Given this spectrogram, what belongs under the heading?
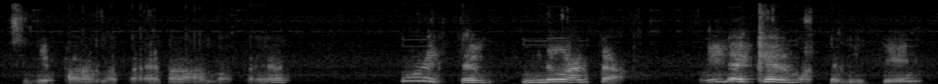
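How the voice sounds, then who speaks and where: A man's voice: high-pitched, wildly swooping pitch, very fast, gravelly, husky, narrow, tinny audio. A man teaching a programming review lesson, mixing French terms into his speech.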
